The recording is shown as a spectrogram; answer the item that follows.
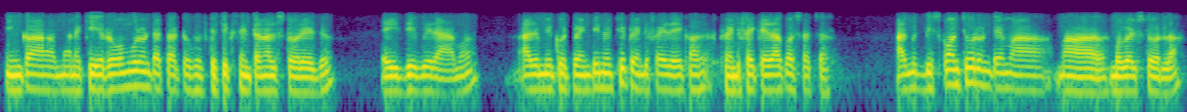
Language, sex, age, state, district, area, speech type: Telugu, male, 30-45, Telangana, Ranga Reddy, urban, conversation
